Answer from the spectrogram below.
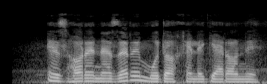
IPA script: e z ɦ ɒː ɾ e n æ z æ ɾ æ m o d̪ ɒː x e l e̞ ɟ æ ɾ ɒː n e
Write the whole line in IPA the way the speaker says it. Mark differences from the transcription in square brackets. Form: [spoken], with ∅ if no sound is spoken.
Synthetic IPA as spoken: e z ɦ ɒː ɾ e n æ z æ ɾ [e] m o d̪ ɒː x e l e̞ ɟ æ ɾ ɒː n e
